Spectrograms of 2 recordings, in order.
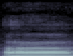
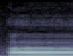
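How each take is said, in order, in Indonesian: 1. Bunyi vokalnya tebal, dengan mulut terbuka lebar. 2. Bunyi vokalnya tebal, dengan mulut terbuka lebar.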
